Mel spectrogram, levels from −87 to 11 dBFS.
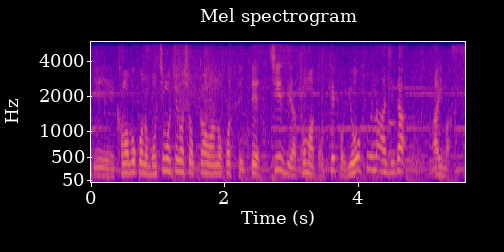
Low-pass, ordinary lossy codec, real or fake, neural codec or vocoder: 5.4 kHz; none; fake; vocoder, 44.1 kHz, 128 mel bands every 512 samples, BigVGAN v2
